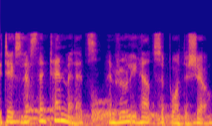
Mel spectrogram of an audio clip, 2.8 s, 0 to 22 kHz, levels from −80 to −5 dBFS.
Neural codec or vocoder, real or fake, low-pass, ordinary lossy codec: codec, 16 kHz, 2 kbps, FreqCodec, larger model; fake; 7.2 kHz; AAC, 48 kbps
